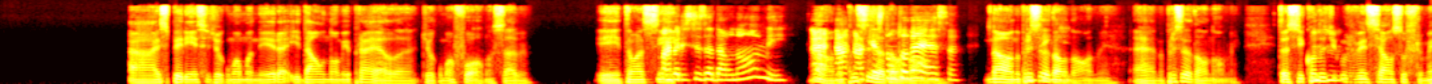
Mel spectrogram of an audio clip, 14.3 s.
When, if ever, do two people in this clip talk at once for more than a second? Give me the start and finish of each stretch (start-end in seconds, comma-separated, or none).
8.1-9.5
